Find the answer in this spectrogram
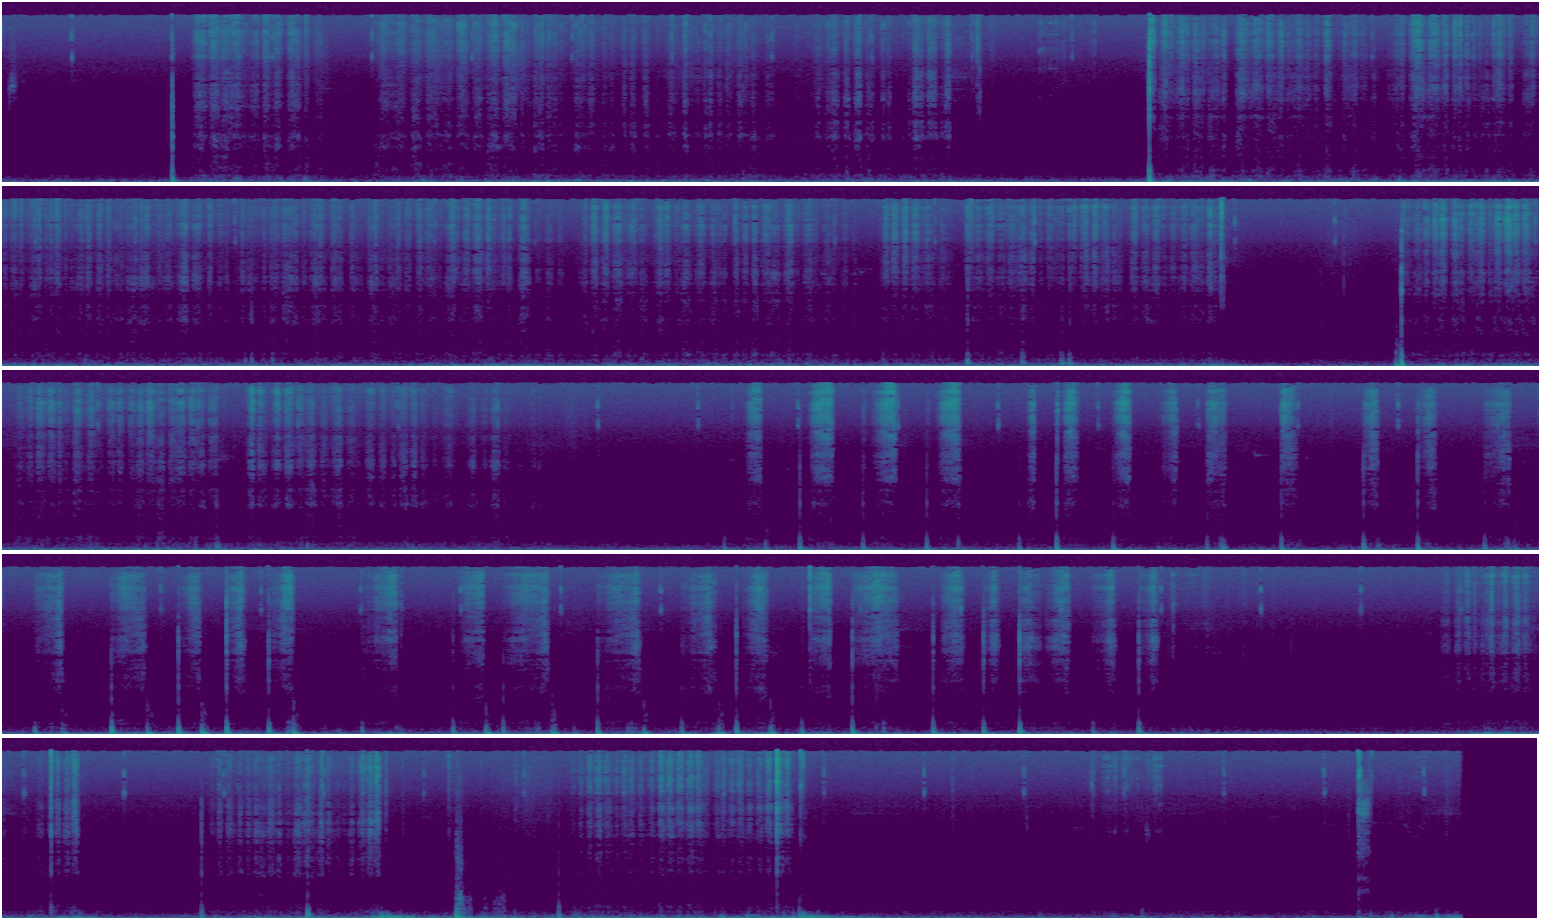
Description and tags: Sketch Sound
The sound of a pen writing on paper.
Pencil, Sketch, Paper, Pen, Write, Draw, Doodle, OWI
